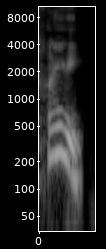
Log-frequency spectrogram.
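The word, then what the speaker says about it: Jaime: James in Spanish iy Jays are not pronounced in uh Spanish so h h j a i m e it sounds like Hy is it tiny or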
